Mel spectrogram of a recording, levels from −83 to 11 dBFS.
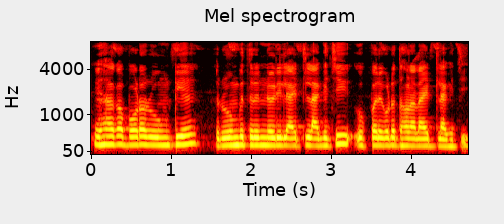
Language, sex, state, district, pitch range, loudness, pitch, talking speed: Odia, male, Odisha, Nuapada, 155-170 Hz, -13 LUFS, 160 Hz, 175 wpm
